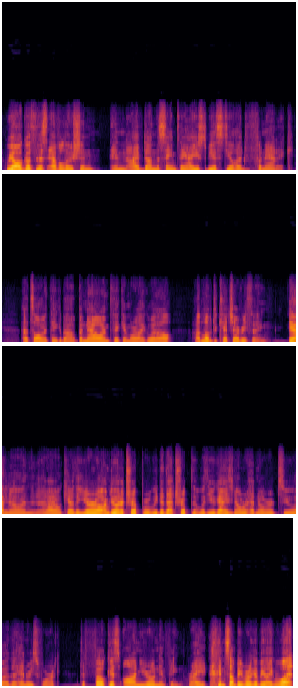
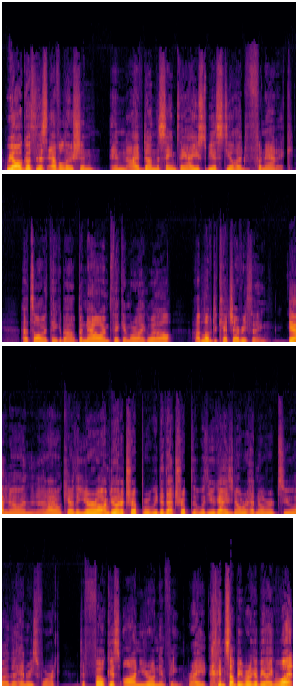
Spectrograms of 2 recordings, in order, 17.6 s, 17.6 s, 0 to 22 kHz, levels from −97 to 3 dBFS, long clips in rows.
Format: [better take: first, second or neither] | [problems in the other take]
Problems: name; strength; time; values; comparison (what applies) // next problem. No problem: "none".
second | garbled, watery; slightly; nothing above 8 kHz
